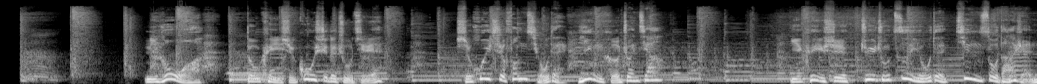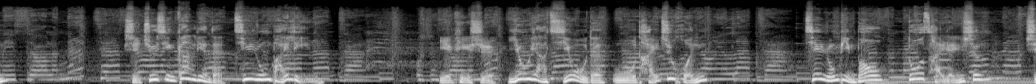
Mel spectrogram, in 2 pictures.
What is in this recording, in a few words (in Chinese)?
男 广告 激情活力有感情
